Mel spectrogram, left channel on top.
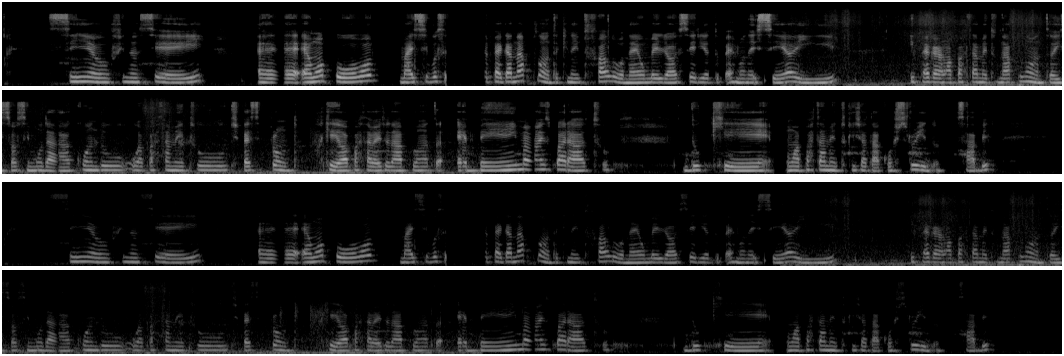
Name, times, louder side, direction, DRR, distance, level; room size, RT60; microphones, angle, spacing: voice 1, 0.5-2.0 2.6-4.5 4.8-8.4 9.1-20.5, left 8 dB, 85° left, 0.3 m, -35 dB
sound 1, 5.8-18.2, right 1 dB, 35° right, 2.7 m, -64 dB
sound 2, 7.8-15.4, left 1 dB, 15° left, 1.3 m, -50 dB
head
